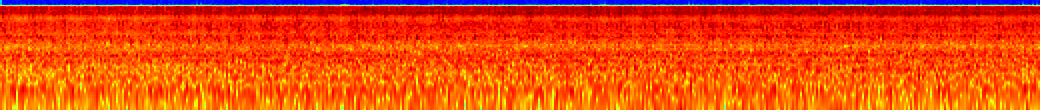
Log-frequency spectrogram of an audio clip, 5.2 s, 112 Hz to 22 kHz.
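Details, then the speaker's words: 2005 Honda Odyssey after replacing the failing power steering pump and refilling the reservoir: steady, even idle with a light hiss and no power steering whine. "now let's see if the noise goes away or not start there you go no noise"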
